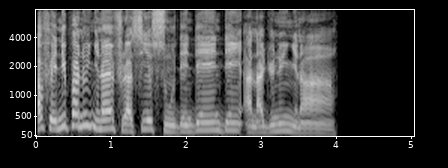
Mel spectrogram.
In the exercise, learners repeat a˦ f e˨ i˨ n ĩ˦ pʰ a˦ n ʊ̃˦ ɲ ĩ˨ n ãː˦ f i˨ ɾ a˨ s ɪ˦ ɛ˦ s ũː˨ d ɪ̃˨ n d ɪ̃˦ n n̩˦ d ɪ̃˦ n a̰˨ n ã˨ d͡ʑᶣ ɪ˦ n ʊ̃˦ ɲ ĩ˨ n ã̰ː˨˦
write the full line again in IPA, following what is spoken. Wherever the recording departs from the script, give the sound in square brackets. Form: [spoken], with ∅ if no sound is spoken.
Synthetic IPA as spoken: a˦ f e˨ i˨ n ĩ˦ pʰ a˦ n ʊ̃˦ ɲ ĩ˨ n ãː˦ f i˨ ɾ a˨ s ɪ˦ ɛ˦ s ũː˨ d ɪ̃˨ n d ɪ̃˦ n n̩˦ d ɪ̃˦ n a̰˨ n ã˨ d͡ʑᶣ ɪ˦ n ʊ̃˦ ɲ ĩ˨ n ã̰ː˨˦

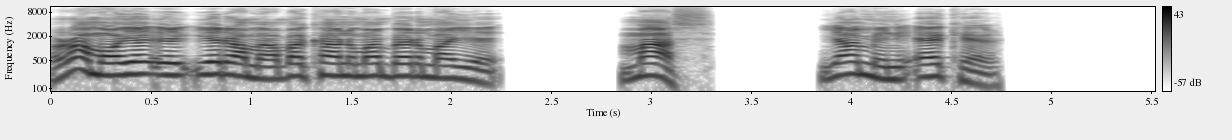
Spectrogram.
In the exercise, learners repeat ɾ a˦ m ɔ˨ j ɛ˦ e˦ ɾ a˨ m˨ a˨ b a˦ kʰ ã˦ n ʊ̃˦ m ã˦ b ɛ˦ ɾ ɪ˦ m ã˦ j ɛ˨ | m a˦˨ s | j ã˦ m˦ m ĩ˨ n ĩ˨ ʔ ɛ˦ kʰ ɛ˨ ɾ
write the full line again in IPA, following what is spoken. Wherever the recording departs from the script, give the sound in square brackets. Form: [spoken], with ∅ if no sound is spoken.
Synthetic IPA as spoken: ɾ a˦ m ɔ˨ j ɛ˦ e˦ ɾ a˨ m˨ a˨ b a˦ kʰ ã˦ n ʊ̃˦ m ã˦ b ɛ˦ ɾ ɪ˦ m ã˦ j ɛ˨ | m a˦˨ s | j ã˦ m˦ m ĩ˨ n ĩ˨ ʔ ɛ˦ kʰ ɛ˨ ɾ

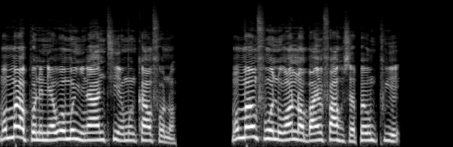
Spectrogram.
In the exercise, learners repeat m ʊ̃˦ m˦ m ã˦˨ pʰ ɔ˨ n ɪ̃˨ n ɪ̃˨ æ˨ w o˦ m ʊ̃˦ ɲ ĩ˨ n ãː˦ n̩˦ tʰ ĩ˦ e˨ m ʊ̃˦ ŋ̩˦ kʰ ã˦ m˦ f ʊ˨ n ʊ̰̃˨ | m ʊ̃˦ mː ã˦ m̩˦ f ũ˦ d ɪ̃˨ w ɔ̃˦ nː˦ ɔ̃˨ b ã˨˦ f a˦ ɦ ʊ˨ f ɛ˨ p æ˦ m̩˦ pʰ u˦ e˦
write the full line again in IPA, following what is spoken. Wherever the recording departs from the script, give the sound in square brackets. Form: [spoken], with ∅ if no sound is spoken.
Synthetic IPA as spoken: m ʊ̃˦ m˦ m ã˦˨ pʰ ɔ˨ n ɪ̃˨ n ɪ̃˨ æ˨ w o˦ m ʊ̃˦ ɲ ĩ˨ n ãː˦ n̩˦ tʰ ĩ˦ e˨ m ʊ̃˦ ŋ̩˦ kʰ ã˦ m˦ f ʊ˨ n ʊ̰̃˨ | m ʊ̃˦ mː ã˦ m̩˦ f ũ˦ [n] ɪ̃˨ w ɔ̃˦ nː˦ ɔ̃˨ b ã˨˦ f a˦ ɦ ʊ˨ [s] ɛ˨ p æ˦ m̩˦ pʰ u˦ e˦

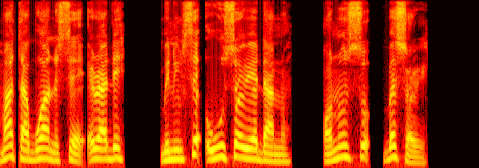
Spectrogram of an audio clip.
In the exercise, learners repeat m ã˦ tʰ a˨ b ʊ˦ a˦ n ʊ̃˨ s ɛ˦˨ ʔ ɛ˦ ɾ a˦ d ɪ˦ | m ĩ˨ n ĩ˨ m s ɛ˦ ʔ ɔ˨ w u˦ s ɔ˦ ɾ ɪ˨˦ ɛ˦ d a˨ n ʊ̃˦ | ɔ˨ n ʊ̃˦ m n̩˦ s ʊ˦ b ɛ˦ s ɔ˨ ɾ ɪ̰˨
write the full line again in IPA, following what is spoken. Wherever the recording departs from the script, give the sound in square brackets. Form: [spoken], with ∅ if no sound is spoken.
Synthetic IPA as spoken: m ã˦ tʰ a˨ b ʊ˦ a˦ n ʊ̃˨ s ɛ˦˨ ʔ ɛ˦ ɾ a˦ d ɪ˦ | m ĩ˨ n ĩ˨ m s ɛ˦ ʔ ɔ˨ w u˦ s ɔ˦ ɾ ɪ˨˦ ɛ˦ d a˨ n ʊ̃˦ | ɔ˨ n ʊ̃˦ [∅] n̩˦ s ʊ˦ b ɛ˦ s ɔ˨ ɾ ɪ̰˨

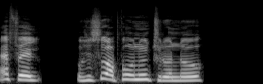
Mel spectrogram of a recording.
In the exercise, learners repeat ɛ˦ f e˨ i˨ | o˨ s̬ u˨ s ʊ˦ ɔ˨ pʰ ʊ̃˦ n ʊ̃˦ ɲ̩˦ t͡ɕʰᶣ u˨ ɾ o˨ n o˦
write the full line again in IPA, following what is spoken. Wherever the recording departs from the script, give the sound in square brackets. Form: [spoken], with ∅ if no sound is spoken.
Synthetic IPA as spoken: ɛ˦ f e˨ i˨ | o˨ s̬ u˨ s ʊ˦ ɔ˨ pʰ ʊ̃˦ n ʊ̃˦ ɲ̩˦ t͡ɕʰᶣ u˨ ɾ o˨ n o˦

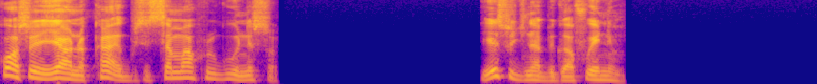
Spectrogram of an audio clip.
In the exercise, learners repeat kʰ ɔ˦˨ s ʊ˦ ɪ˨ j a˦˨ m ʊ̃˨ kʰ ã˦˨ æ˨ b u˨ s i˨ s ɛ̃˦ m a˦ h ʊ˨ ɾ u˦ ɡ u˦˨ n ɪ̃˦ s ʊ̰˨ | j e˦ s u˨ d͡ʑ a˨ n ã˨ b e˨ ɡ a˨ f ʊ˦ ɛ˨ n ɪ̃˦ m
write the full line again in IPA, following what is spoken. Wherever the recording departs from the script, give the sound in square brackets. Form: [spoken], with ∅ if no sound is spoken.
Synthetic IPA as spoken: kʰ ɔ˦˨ s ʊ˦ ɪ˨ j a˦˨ [n] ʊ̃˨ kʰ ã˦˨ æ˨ b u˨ s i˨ s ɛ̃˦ m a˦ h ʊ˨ ɾ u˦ ɡ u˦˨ n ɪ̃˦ s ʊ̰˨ | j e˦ s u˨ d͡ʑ [i˨] n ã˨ b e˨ ɡ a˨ f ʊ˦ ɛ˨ n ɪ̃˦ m

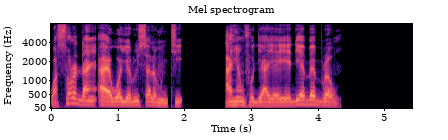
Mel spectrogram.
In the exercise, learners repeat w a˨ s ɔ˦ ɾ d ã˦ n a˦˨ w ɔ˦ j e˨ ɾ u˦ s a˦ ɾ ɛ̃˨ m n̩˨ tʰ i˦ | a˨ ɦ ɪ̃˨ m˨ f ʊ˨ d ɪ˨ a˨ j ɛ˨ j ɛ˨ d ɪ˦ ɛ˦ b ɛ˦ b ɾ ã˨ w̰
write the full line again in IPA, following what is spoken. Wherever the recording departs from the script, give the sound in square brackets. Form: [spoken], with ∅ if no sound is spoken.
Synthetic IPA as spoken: w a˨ s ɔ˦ ɾ d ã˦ n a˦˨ w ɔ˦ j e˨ ɾ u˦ s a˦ [l] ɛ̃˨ m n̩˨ tʰ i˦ | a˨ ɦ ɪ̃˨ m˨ f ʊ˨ d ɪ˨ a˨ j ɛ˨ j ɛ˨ d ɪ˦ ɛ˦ b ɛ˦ b ɾ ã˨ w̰

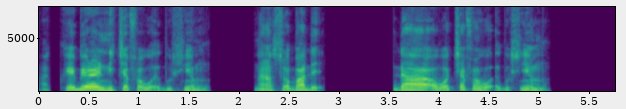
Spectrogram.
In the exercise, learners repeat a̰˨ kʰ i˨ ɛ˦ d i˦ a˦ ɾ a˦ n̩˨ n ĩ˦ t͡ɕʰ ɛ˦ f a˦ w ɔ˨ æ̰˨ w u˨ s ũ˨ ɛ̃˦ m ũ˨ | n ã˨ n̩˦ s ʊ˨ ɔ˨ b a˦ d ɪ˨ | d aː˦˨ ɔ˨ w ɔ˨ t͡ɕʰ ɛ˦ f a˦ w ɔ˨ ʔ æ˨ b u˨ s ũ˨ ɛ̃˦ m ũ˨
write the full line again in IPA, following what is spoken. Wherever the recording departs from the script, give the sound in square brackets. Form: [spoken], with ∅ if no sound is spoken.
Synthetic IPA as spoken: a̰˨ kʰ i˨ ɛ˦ [b] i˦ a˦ ɾ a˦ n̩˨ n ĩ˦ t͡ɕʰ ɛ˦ f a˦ w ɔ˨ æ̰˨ [b] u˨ s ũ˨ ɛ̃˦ m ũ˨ | n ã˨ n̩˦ s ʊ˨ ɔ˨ b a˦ d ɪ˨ | d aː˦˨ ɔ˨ w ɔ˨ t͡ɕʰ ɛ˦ f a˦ w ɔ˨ ʔ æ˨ b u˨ s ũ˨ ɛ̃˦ m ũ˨

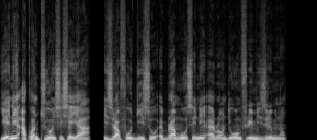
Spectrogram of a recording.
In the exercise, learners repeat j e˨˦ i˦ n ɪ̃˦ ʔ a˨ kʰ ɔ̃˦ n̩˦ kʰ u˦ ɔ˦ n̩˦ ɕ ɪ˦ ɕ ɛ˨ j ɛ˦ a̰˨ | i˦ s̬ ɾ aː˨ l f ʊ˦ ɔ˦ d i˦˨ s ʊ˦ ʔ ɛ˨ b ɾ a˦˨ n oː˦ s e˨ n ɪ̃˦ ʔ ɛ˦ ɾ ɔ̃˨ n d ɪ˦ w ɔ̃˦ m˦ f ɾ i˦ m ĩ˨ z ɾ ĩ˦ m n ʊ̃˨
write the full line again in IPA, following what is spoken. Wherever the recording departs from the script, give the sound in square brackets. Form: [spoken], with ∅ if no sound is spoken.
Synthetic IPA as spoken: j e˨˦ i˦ n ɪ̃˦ ʔ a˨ kʰ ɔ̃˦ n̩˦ [tʰ] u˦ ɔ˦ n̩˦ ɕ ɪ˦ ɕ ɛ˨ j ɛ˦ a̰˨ | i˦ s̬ ɾ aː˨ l f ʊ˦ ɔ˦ d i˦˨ s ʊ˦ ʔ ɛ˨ b ɾ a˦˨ [m] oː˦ s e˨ n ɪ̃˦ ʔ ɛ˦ ɾ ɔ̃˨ n d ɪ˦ w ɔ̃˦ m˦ f ɾ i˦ m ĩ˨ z ɾ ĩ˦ m n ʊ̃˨

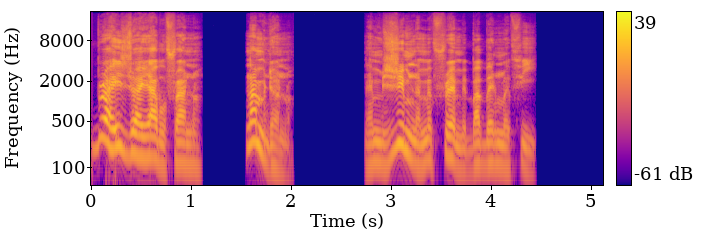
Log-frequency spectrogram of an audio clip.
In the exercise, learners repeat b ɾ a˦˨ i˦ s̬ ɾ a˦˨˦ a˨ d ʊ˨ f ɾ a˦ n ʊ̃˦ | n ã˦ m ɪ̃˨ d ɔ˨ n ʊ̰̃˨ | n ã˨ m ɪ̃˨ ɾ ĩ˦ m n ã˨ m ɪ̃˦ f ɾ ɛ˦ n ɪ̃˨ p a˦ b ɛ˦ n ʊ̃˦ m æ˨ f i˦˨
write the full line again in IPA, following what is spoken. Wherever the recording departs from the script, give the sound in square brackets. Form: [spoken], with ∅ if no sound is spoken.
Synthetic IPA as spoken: b ɾ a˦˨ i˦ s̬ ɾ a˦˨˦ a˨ [b] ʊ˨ f ɾ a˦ n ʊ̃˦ | n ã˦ m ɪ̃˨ d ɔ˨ n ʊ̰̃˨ | n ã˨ m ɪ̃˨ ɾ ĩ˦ m n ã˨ m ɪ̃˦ f ɾ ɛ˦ [m] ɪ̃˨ [b] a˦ b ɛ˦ n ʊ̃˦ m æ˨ f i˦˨

